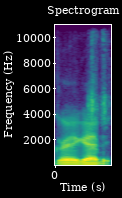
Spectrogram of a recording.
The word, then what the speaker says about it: Greg Abbott: They That's need to, one of the few things that you actually pronounced correctly, Greg Abbott.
